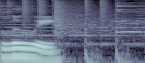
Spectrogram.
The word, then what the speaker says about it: Louis: Justine pent adding that his name is pronounced Louie just like The Little Prince of Cambridge or perhaps she's a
